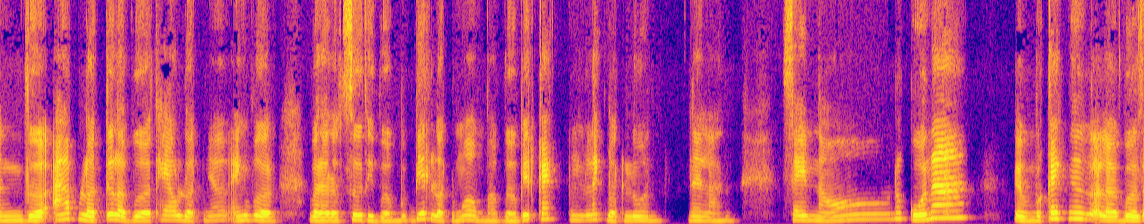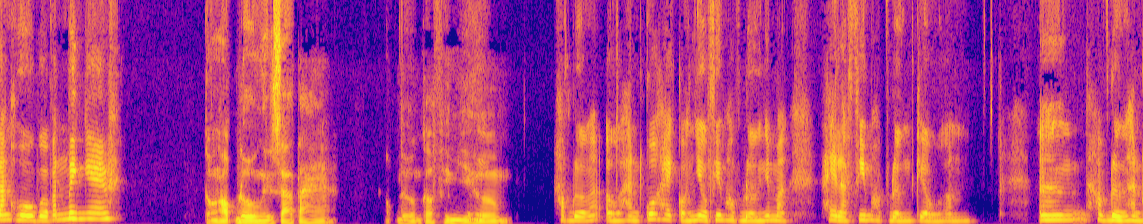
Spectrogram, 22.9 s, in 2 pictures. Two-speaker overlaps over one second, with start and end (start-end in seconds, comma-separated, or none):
none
